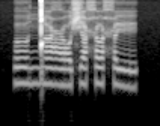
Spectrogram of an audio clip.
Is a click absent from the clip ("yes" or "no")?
no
